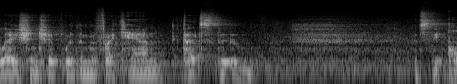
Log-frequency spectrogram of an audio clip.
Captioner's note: sighs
